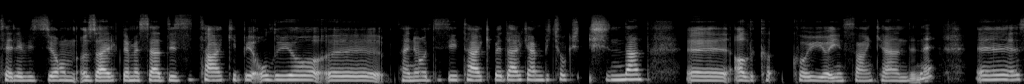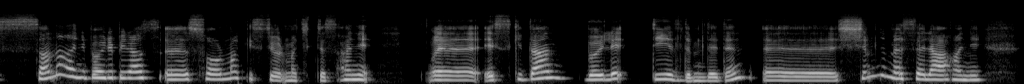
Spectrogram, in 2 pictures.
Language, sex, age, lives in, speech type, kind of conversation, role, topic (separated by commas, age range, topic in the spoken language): Turkish, female, 40-44, Spain, conversation, advice, advisor, Dikkatini dağıtan alışkanlıklardan neden uzak duramıyorsun?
